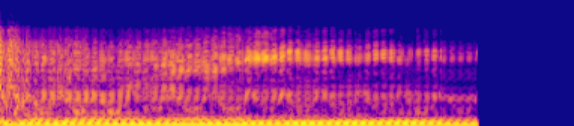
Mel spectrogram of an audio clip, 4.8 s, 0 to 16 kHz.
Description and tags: Sample09 (Acid303 D)
A acid one-shot sound sample created by remixing the sounds of
303, acid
